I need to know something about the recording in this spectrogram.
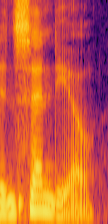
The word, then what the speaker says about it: incendio: and then he said and then he said in sin do and I was like oh that's a good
